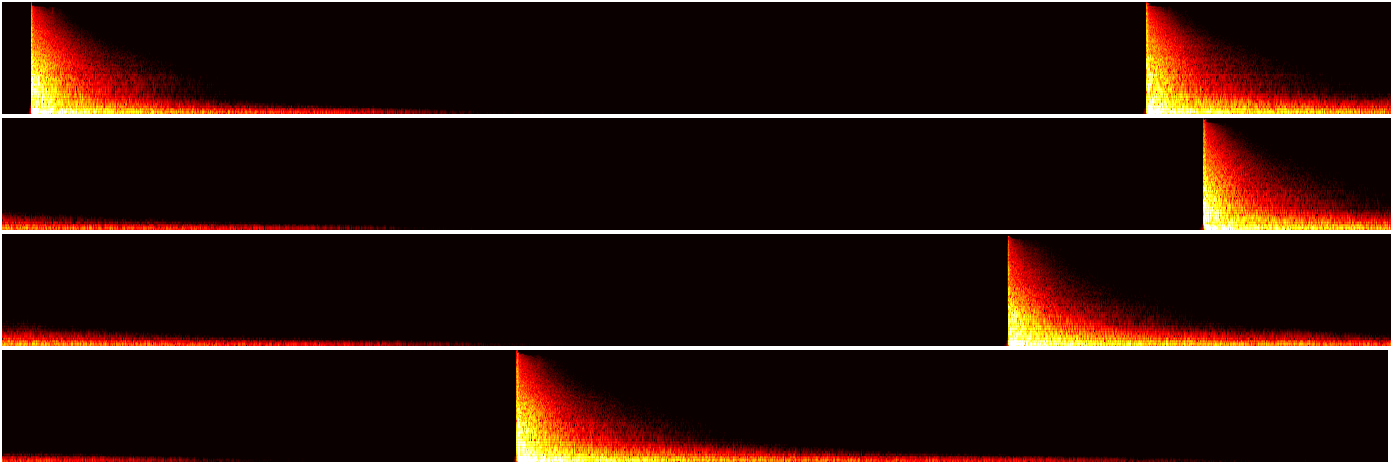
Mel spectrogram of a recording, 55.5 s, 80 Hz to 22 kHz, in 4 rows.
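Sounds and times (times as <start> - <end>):
66 inch drum hit with medium whip beater: 0.3 - 1.9, 11.5 - 13.5, 25.9 - 27.4, 37.9 - 39.7, 46.8 - 49.2.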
